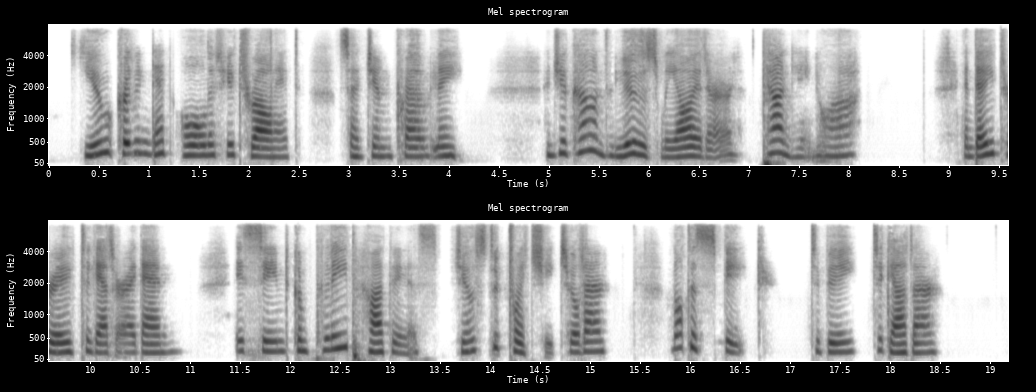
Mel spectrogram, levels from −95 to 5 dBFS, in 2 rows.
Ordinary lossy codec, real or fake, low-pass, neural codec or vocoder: AAC, 48 kbps; fake; 7.2 kHz; codec, 16 kHz, 0.5 kbps, X-Codec, HuBERT features, trained on general audio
